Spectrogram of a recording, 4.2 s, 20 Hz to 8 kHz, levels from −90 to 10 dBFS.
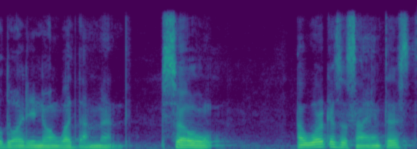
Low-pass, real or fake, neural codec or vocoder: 7.2 kHz; fake; codec, 16 kHz in and 24 kHz out, 1.1 kbps, FireRedTTS-2 codec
